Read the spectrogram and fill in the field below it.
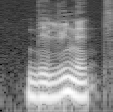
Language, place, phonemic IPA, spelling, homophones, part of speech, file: French, Paris, /ly.nɛt/, lunettes, lunette, noun, Fr-lunettes.ogg
- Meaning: 1. plural of lunette 2. spectacles, eyeglasses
